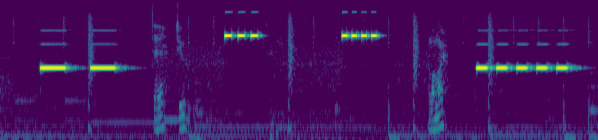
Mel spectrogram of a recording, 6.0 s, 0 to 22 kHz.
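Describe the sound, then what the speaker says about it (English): Clusters of sharp, high electronic beeps from the power tailgate button of an Infiniti Q50/Q70 sound in quick bursts of several, close and loud, with a person talking between them. "So just press and hold it until you hear 5 beeps again."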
